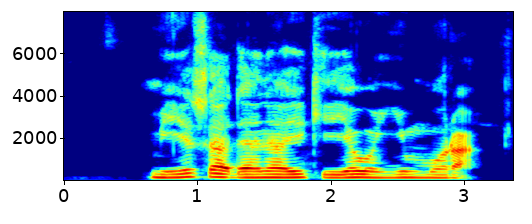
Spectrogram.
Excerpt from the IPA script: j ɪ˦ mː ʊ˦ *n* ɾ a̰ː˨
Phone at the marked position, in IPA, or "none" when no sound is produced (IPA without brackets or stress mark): none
